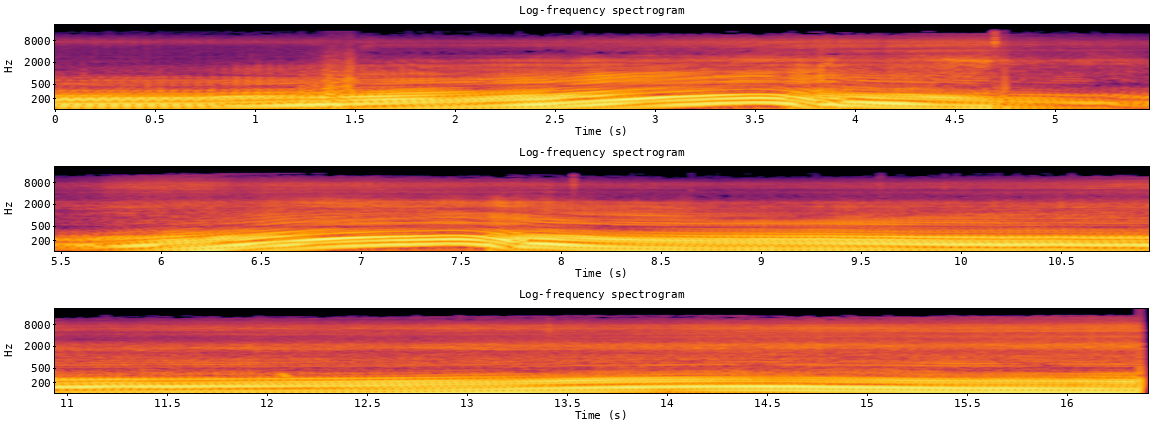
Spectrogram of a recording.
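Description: Subaru WRX wagon's turbocharged flat-four engine revving hard as the car spins its wheels and slides through snow. The revs climb and fall twice in the first eight seconds, with a brief drop about five seconds in, then hold high and fairly steady.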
